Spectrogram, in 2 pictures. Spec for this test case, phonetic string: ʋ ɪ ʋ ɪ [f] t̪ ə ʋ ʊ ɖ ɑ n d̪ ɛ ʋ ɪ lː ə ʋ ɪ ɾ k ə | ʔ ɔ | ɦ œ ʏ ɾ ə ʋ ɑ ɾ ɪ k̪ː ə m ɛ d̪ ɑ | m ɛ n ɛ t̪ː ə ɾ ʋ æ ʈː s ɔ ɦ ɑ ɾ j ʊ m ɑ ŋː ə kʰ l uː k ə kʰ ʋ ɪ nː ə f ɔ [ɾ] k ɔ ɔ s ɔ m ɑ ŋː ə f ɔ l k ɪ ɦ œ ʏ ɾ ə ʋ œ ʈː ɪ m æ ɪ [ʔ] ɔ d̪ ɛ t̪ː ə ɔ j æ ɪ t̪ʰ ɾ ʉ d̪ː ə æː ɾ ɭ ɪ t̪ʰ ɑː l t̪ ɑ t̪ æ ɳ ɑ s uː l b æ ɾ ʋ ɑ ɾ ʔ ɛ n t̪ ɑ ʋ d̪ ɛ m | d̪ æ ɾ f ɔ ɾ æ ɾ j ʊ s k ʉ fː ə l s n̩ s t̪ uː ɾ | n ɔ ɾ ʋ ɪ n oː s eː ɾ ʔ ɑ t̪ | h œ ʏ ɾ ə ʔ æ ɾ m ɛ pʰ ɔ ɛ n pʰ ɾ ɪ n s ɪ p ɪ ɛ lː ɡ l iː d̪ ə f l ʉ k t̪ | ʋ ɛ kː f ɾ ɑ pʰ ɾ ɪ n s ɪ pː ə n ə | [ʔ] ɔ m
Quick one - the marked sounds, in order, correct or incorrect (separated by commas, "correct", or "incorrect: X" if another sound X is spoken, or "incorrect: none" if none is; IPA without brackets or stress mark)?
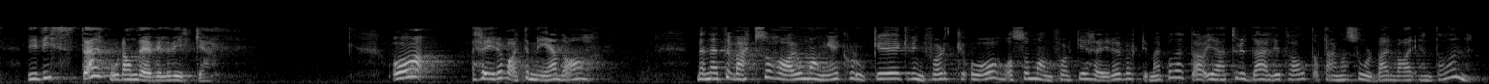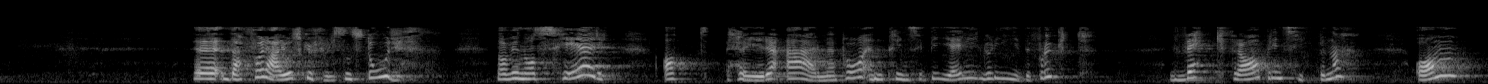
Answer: incorrect: s, incorrect: l, incorrect: p, correct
